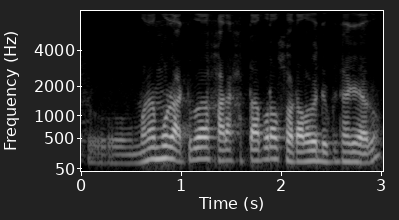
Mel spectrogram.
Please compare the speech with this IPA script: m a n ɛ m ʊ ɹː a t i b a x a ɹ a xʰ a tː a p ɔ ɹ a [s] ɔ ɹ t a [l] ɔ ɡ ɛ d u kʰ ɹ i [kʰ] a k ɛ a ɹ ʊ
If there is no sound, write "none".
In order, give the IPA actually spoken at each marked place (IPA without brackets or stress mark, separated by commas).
s, l, tʰ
